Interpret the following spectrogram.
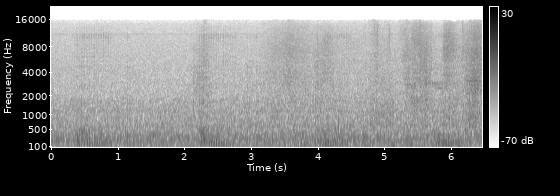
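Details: Domestic cat purring during a head massage, newly settled in a home and still adjusting to touch; low steady rumble rising and falling roughly every two seconds, with faint rustling noises.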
